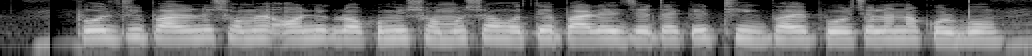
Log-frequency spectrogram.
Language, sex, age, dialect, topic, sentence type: Bengali, female, 31-35, Northern/Varendri, agriculture, statement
